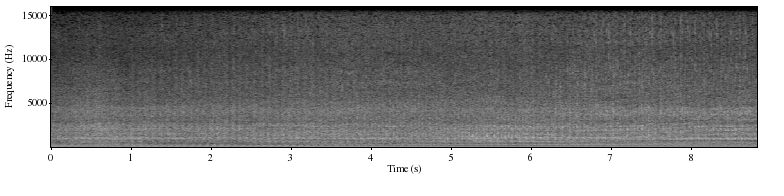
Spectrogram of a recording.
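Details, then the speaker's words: Mitsubishi Evo 8 four-cylinder being built for 800whp, restarted after coolant top-off; oil pressure, AFRs and fuel pressure all good: deep even idle with steady pulse, no knocks, ticks or misses; normal idle. "All the vitals are good, oil pressure, AFRs, fuel pressure. Let's make sure everything is dialed in so we don't have any hiccups when we go to hit the dyno."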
